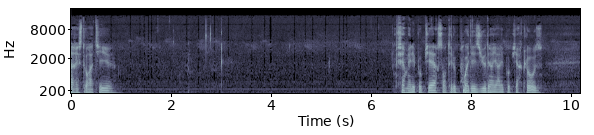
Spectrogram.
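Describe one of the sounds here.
A man speaks calmly and slowly, close by.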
